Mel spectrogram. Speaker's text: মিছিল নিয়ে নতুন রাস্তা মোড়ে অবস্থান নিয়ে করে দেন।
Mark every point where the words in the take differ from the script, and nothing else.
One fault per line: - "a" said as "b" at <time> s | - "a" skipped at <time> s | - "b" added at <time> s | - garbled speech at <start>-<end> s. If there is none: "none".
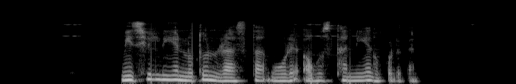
none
